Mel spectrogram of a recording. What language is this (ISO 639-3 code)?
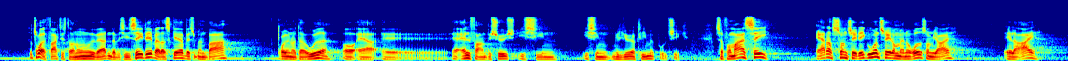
dan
